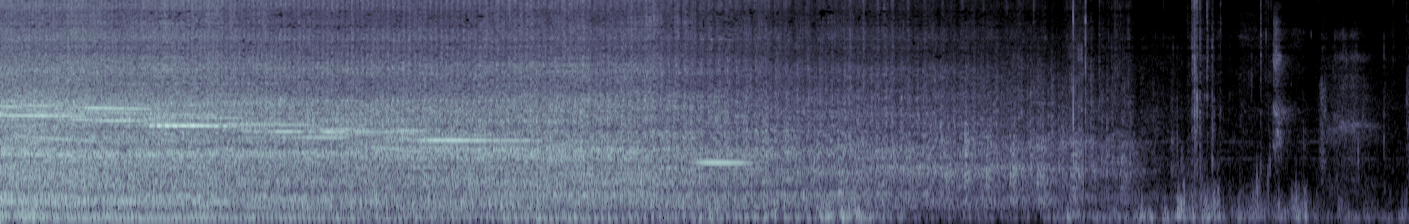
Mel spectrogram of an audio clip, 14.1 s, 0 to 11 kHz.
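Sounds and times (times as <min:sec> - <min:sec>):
brief whine: 0:00.0 - 0:05.9, 0:06.8 - 0:07.8
log saw engine running down: 0:00.0 - 0:11.5.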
